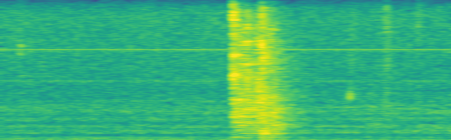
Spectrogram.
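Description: A short rustling scrape about a second in, over a steady low hum.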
